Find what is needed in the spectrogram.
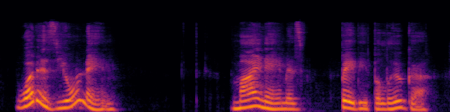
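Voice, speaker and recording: A woman speaks at a fairly slow pace with ordinary pitch variation. Her voice is somewhat breathy, and the sound is dry and close with no echo. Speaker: storyteller. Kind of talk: children's picture book read-aloud.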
